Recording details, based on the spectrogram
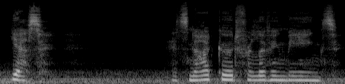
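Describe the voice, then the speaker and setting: A woman acting as a fragile, half-mad painter in a video game, breathy and husky, drifting dreamily and cryptically between halting phrases. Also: medium pitch, little pitch movement, background noise, lightly acted. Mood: ominous, insistent.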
